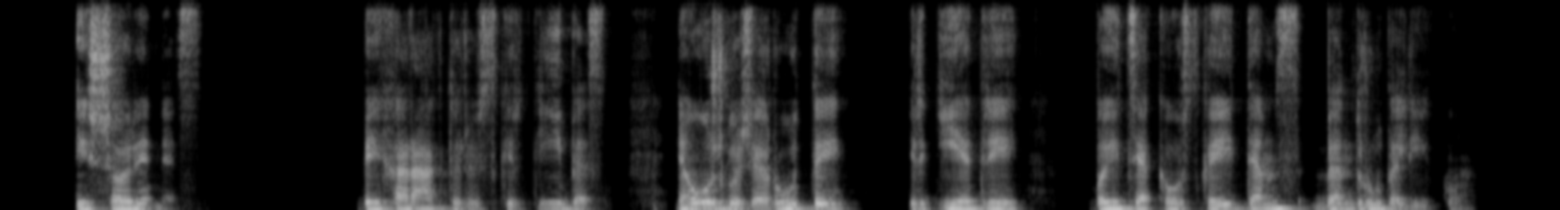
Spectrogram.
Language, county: Lithuanian, Klaipėda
